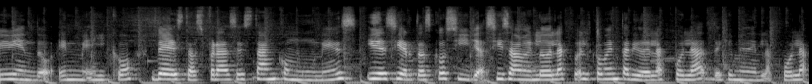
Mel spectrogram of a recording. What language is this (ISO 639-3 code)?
spa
